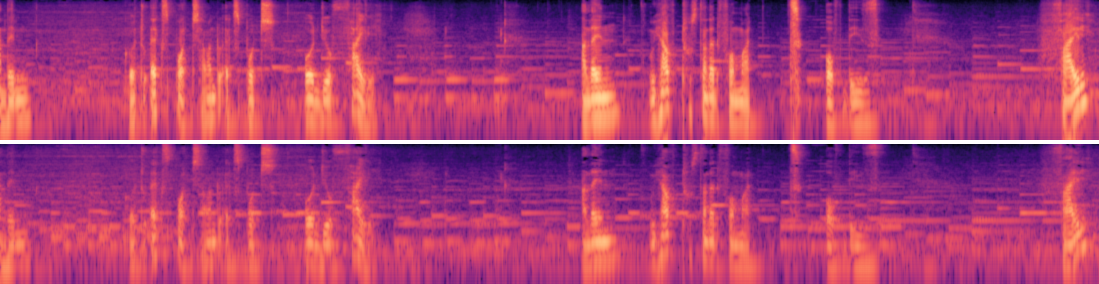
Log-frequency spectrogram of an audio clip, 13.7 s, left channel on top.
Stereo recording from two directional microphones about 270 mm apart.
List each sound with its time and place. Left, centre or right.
0.1 s speech: left
1.7 s speech: left
7.2 s speech: left
13.0 s music: left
